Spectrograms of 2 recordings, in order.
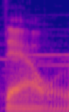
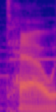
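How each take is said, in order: First: The word begins with a D sound. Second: The word begins with a T sound. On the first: The speaker calls it right. "It's Dao, right?" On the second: The speaker calls it wrong. "that's not actually pronounced like Tao"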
